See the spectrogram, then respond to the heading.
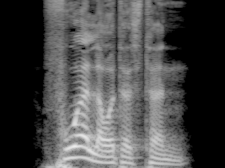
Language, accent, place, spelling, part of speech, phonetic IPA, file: German, Germany, Berlin, vorlautesten, adjective, [ˈfoːɐ̯ˌlaʊ̯təstn̩], De-vorlautesten.ogg
- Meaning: 1. superlative degree of vorlaut 2. inflection of vorlaut: strong genitive masculine/neuter singular superlative degree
